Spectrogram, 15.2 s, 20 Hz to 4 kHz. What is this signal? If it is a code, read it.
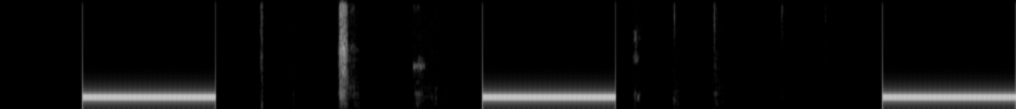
Ringback tone (North America), 440 + 480 Hz.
